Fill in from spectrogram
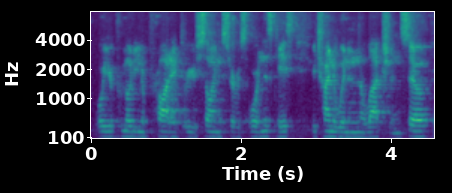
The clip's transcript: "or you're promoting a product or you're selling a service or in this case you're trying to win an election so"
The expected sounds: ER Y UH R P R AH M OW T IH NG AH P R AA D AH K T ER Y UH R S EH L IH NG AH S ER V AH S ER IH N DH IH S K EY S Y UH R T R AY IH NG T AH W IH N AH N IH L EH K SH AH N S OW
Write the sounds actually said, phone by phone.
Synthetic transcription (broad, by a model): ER Y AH R P R AH M OW T IH NG AH P R AA D AH K T ER Y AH R S EH L IH NG AH S ER V AH S ER IH N DH IH S K EY S Y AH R T R AY IH NG T AH W IH N AH N IH L EH K SH AH N S OW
